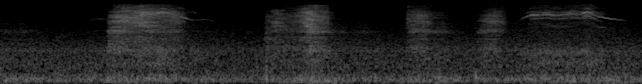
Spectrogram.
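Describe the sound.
Faint, scratchy strokes of drawing on paper, a few short bursts of rubbing with thin squeaky edges, separated by brief pauses and heard alone without talk.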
